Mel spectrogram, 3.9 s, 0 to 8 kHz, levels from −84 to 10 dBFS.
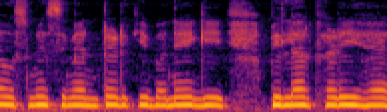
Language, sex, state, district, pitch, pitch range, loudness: Hindi, female, Bihar, Vaishali, 205 Hz, 195-205 Hz, -12 LUFS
